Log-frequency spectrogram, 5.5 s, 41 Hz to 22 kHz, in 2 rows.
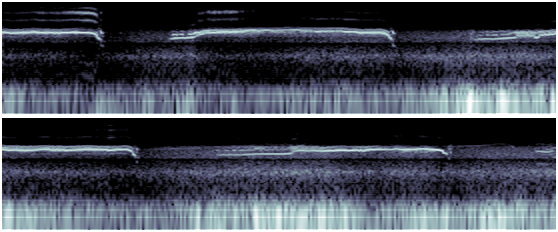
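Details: West End bald eagle filmed by a live cam on the morning of 17 September 2023, 06:50. Three long, steady, high whistles of about a second each, with ringing overtones and slight pitch steps, separated by short pauses. Faint low rumble beneath.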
